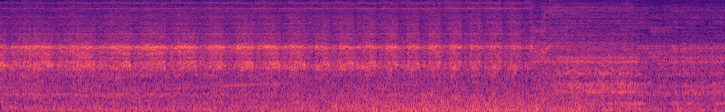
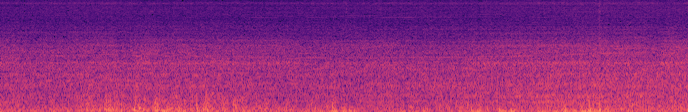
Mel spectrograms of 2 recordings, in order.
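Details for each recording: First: Car driven with a microphone installed, braking: harsh metallic scraping with a pulsing high rasp over road rumble. The brake pads are worn out and grinding the disc, which has probably been damaged. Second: Microphone mounted near the wheel while driving and braking, final test after repairing the wheel noise when braking: only tyre rumble and road noise, no squeal or scraping; brakes now quiet.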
